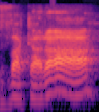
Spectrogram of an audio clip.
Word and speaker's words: vakara: Whereas vakara, vakara, the final A is held fully.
